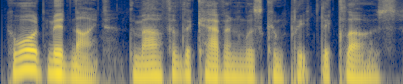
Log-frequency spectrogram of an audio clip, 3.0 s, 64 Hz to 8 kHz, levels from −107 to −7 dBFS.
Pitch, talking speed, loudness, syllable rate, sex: 100 Hz, 200 wpm, -22 LUFS, 6.2 syllables/s, male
